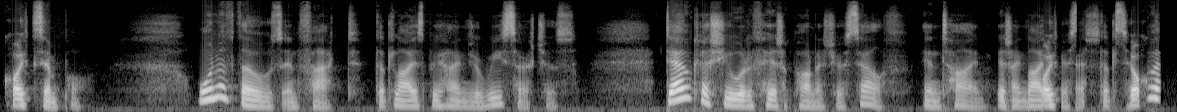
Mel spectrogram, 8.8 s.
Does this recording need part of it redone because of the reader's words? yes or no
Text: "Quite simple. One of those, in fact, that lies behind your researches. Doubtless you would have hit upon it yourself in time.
yes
